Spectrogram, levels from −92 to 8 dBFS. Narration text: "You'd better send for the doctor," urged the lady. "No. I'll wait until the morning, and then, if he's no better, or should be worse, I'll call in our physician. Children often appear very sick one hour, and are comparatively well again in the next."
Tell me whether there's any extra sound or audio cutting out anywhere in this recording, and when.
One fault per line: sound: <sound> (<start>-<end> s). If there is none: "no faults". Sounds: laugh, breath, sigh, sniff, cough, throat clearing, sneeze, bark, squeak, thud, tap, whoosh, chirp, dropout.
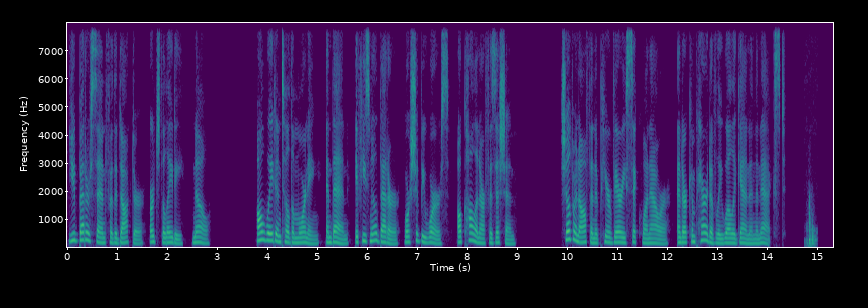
sound: tap (14.7-15.0 s)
